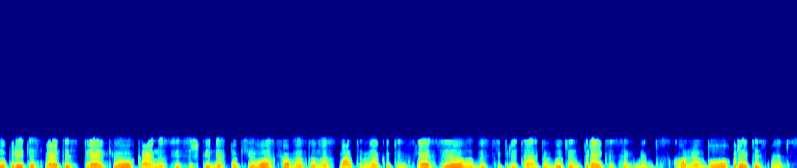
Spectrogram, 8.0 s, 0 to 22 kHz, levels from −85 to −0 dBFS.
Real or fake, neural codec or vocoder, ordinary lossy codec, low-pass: fake; codec, 16 kHz, 16 kbps, FreqCodec, larger model; AAC, 16 kbps; 7.2 kHz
